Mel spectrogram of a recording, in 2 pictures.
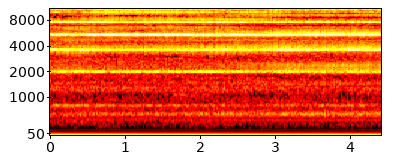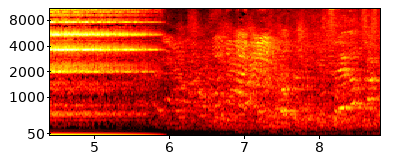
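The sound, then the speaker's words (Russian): A school bell rings with a loud, steady metallic tone for about six seconds, then cuts off as children's chatter and playful voices fill the rest. “Звенит звонок.”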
